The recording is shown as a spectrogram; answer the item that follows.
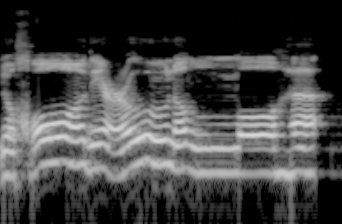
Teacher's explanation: عین کو وسط حلق سے نکالنا ہے، اللہ، اللہ کا لام خوب موٹا کرنا ہے ، اور کھڑی زبر میں الف مدہ بھی موٹا ہے۔ یخادعون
